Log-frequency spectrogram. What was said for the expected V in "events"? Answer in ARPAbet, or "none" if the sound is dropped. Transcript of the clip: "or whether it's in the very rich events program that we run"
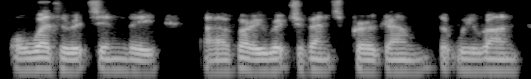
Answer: V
